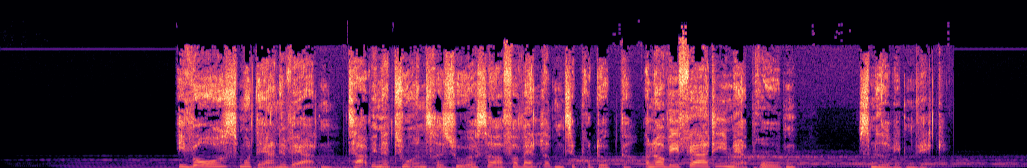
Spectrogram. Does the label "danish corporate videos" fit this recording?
Yes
